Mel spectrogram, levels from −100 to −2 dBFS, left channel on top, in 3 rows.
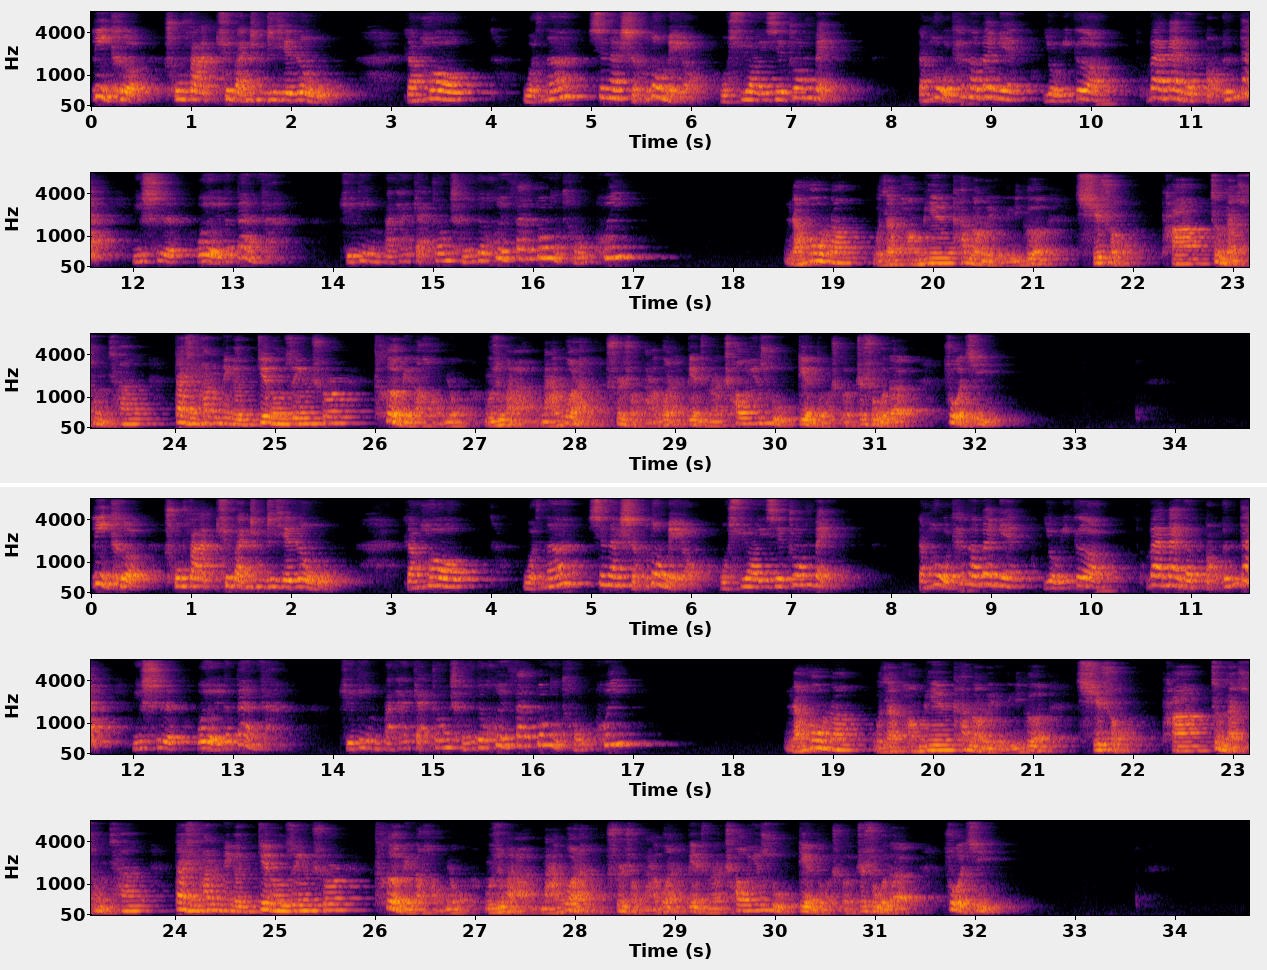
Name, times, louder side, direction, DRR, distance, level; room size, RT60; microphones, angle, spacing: voice 1, 0.0-2.4 3.1-3.7 4.3-7.4 8.3-9.3 9.5-10.1 10.5-11.7 12.0-13.5 14.1-16.9, equal, 15° right, -5 dB, 0.5 m, -31 dB
voice 2, 18.5-21.1 21.4-21.9 22.3-23.6 24.0-25.6 26.0-31.3 31.7-32.1, equal, 60° left, -4 dB, 0.8 m, -30 dB
2.6 x 2.2 x 2.2 m, 0.67 s
head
